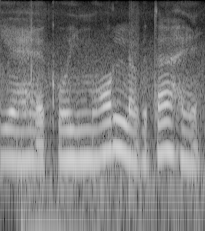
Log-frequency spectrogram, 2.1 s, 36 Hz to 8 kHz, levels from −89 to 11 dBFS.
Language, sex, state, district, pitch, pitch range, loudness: Hindi, female, Uttar Pradesh, Shamli, 190 Hz, 185-220 Hz, -13 LUFS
